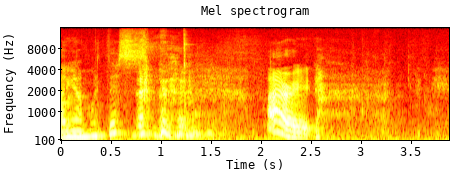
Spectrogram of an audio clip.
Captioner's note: laughing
